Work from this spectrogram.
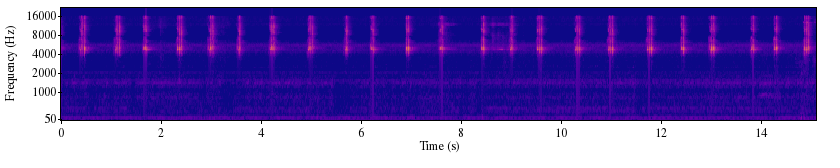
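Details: A cricket chirps steadily while plants are being sprayed in an ASMR recording. Crisp, high, evenly spaced chirps come about every 0.7 seconds, with a low background hum.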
